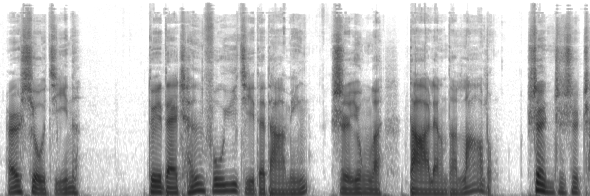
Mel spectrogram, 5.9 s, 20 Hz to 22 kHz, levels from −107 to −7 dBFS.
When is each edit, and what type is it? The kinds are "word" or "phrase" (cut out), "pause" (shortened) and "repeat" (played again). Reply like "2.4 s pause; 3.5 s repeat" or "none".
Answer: none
